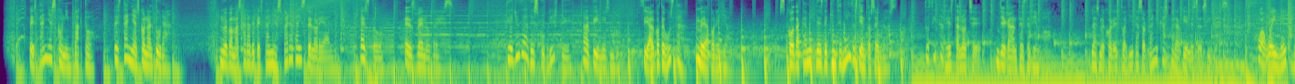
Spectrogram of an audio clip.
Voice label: ES Commercial soft; Voz femenina adulta, versátil y de tono medio-grave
